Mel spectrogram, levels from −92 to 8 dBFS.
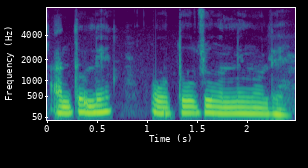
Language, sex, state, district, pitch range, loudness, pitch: Wancho, male, Arunachal Pradesh, Longding, 120-135 Hz, -13 LUFS, 125 Hz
